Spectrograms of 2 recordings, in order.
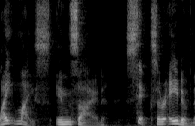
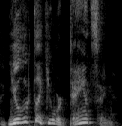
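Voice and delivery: much higher-pitched teasing remark; exclaiming; 9 semitones higher than usual. A narrator's reading. Andy reacts to Evan's electrified wriggling, high exclaiming. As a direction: pitch it way up, lively. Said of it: "Andy claimed".

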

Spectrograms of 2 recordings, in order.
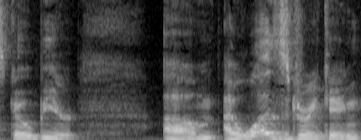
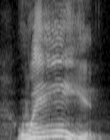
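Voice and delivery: mock yell; 12 semitones higher than usual. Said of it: "Simon yelled".

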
